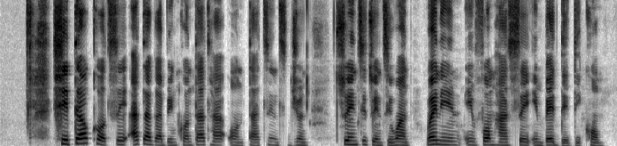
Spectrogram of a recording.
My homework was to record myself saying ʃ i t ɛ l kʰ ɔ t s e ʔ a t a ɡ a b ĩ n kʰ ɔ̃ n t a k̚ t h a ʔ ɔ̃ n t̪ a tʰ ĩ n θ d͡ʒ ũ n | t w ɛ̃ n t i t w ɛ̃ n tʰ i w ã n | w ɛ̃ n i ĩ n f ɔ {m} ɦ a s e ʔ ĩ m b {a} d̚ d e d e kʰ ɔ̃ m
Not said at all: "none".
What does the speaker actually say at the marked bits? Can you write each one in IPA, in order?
m, ɛ

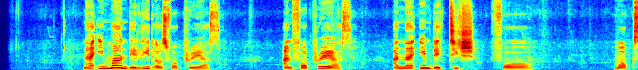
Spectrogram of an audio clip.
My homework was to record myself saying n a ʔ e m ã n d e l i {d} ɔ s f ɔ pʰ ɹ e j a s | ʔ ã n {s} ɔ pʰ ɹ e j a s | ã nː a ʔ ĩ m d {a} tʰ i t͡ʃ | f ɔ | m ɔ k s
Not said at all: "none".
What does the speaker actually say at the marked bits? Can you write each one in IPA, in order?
d, f, e

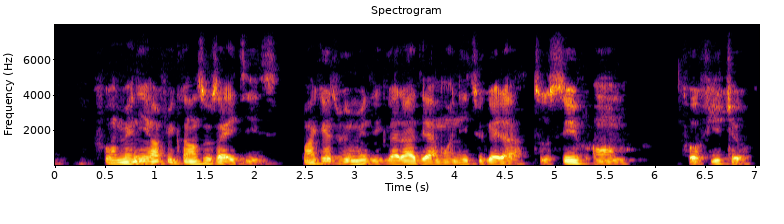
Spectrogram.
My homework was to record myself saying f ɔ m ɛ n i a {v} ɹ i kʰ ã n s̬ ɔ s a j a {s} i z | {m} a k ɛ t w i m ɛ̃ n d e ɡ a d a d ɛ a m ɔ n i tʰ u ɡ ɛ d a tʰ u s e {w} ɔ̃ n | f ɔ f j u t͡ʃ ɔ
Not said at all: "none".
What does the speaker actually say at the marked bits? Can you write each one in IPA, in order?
f, t, m, v

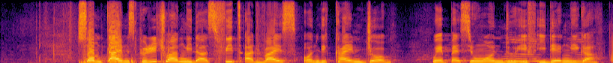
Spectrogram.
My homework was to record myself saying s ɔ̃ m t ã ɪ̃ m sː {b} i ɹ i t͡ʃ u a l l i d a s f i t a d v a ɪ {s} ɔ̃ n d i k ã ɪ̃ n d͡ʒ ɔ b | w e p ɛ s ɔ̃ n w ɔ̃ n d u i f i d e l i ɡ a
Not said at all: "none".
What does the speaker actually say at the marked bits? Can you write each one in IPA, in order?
p, s

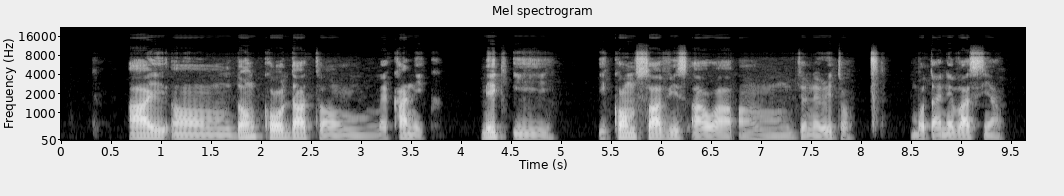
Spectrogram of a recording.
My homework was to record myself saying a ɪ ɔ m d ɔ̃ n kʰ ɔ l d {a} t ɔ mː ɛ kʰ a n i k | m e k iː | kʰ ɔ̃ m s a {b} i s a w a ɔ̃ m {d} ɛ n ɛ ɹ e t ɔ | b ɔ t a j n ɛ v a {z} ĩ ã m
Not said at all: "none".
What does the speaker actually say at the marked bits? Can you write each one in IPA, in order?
a, v, d͡ʒ, s

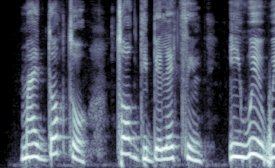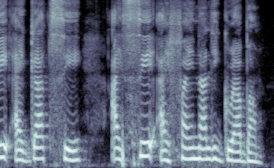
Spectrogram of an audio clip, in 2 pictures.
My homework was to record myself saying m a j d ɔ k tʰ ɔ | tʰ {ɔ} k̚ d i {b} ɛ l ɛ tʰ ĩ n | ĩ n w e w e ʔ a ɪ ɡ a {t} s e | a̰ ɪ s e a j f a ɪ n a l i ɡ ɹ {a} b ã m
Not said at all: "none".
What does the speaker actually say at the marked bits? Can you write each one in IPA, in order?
ɔ, b, t, a

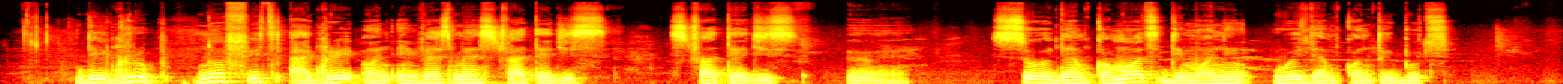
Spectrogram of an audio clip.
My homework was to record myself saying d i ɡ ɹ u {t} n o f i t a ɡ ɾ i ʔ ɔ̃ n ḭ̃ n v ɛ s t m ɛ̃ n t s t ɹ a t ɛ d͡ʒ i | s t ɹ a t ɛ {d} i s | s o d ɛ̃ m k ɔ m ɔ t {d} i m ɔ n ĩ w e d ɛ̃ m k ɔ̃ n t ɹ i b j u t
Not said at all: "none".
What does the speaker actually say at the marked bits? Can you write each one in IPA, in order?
p, d͡ʒ, d

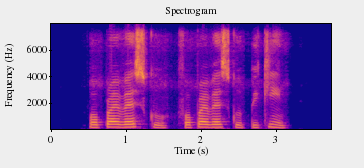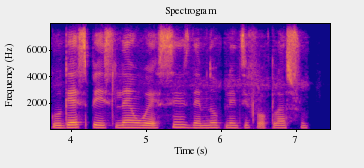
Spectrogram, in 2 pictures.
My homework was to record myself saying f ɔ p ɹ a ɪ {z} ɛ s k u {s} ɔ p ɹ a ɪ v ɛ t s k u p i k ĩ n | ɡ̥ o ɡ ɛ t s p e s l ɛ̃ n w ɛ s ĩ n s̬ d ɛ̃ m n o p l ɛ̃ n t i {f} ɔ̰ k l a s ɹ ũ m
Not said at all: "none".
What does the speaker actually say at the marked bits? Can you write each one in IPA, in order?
v, f, f

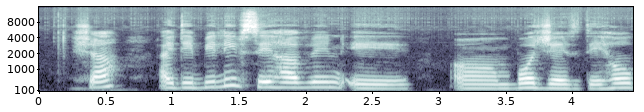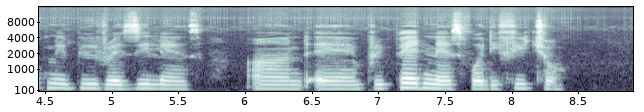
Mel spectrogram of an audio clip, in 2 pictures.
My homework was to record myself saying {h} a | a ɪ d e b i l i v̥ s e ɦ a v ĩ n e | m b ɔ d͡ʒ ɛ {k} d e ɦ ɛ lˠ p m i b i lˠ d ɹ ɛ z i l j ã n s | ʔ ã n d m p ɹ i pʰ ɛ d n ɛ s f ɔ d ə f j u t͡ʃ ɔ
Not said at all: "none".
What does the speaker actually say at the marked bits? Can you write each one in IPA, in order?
ʃ, t

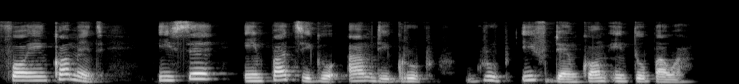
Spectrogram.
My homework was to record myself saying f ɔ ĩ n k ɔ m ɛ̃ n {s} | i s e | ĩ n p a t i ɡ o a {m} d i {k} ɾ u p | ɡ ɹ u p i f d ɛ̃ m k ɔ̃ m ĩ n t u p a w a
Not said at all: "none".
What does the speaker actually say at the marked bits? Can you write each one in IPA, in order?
t, m, ɡ

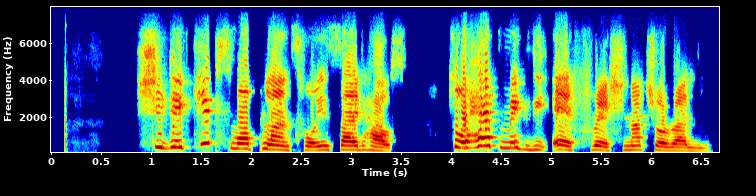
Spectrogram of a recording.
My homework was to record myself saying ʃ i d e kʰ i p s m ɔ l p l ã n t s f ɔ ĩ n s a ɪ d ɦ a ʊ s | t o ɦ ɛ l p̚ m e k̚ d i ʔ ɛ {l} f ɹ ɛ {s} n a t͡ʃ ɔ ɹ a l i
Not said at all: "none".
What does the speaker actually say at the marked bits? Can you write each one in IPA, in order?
none, ʃ

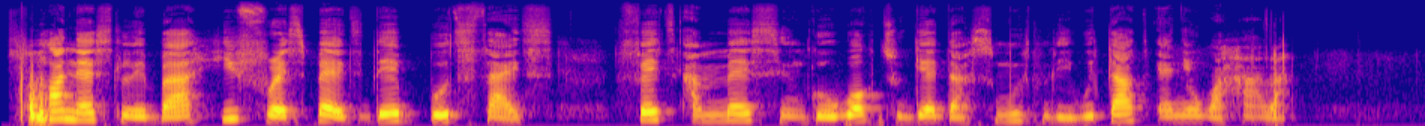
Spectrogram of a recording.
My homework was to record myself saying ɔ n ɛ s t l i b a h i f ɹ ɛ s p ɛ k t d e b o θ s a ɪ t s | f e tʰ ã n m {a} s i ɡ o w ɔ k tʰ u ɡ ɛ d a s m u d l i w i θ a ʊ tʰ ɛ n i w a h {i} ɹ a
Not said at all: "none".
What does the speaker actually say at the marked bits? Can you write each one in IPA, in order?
ɛ, a

